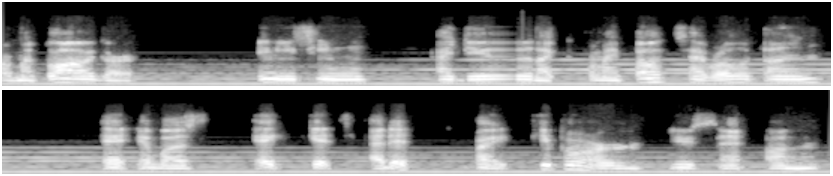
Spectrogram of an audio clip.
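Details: Adult transgender woman with congenital cerebral palsy who reports speech issues and grammar difficulties: speech impairment due to cerebral palsy.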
